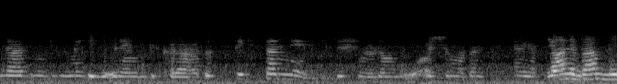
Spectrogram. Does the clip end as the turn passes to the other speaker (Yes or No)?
Yes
